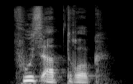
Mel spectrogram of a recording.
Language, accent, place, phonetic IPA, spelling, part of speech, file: German, Germany, Berlin, [ˈfuːsˌʔapdʁʊk], Fußabdruck, noun, De-Fußabdruck.ogg
- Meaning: footprint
